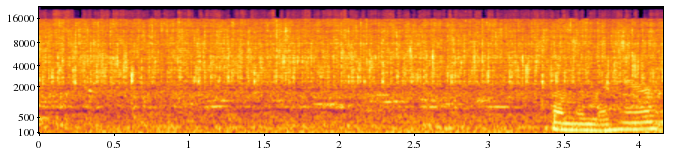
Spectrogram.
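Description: Tap water runs steadily and fairly close while conditioner is rinsed out of hair during a hair-dyeing routine, a continuous wash with a brief lower gurgle near the end.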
